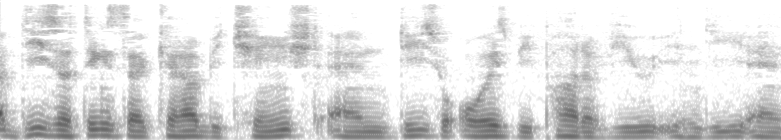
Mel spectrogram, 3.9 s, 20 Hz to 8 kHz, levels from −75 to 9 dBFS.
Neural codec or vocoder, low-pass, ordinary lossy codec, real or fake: none; 7.2 kHz; MP3, 32 kbps; real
